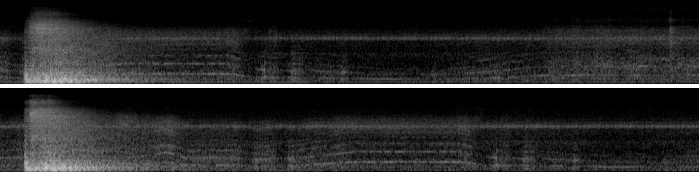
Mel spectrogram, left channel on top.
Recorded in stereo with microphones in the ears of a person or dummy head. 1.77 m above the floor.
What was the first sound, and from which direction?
A thud, 25° right (ahead or behind).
